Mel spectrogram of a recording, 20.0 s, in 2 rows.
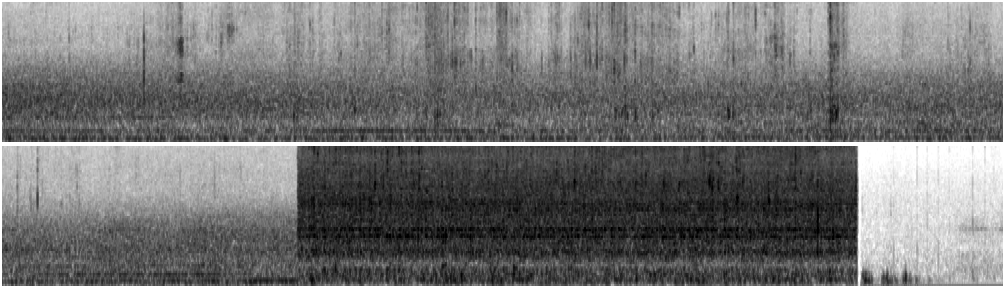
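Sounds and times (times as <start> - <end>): mushrooms sizzling in a frying pan: 13.0 - 18.6.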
